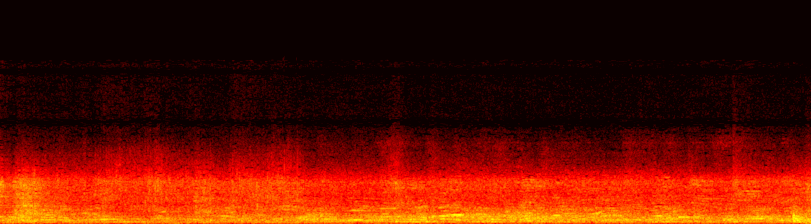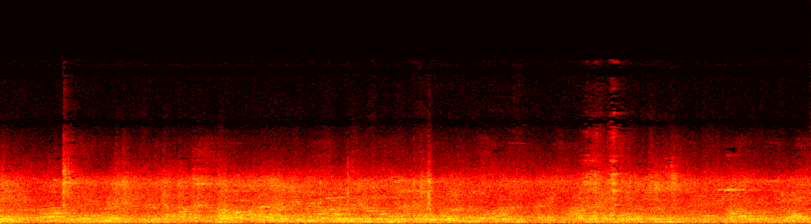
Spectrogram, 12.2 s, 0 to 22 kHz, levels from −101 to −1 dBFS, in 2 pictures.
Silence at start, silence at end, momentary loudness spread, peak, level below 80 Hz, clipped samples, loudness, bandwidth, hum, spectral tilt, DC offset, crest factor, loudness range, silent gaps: 0 s; 0 s; 5 LU; -16 dBFS; -78 dBFS; under 0.1%; -32 LUFS; 11.5 kHz; none; -4.5 dB/octave; under 0.1%; 16 dB; 2 LU; none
